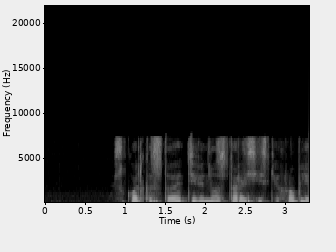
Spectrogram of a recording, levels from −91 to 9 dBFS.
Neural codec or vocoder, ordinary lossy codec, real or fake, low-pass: none; AAC, 32 kbps; real; 7.2 kHz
